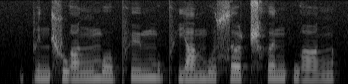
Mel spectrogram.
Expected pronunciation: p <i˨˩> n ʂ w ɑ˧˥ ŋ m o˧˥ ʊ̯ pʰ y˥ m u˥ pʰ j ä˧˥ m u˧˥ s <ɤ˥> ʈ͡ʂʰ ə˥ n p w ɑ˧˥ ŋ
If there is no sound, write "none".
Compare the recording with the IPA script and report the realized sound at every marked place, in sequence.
i˧˥, ɤ˥

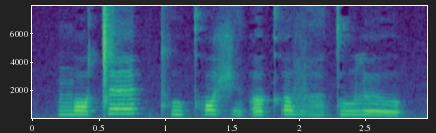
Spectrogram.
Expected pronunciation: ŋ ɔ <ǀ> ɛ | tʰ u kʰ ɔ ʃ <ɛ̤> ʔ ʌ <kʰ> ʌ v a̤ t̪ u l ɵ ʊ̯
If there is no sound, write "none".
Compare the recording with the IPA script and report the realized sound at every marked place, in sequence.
ǀ, ɛ̤, kʰ

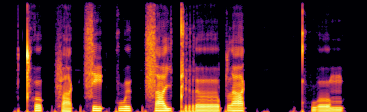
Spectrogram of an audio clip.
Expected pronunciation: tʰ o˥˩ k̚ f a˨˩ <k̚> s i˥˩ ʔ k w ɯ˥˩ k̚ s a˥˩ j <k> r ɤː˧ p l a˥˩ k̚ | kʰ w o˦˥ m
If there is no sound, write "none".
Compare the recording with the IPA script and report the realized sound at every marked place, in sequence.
k̚, t

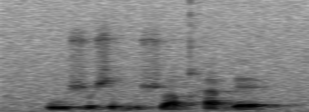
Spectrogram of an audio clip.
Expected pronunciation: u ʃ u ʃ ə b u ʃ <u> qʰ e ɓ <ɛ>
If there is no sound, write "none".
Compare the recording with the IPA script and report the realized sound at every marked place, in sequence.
o, ɛ

